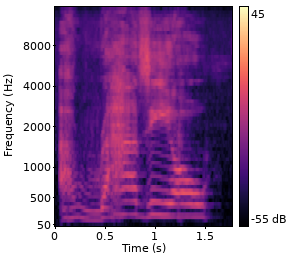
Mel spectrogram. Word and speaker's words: Orazio: It's a softer Z sound. – How should it be? – Orazio, not Orazio. – I don't say Orazio. – Give it to me. Tell me. – Orazio Fantasia.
